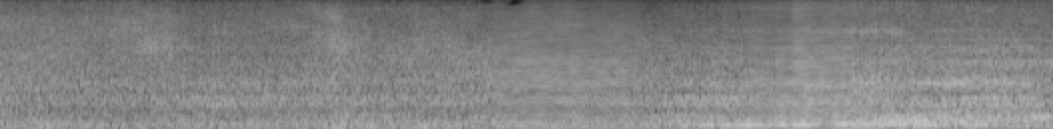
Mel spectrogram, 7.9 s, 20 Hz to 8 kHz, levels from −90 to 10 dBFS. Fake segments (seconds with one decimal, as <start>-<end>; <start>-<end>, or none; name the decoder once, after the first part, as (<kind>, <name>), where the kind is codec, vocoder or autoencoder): 3.7-4.8 (vocoder, Vocos); 5.6-6.4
